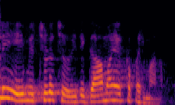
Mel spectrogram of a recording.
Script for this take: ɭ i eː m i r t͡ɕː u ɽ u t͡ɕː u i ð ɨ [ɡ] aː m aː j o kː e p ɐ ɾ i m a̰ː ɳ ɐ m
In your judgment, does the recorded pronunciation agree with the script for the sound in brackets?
yes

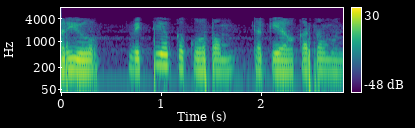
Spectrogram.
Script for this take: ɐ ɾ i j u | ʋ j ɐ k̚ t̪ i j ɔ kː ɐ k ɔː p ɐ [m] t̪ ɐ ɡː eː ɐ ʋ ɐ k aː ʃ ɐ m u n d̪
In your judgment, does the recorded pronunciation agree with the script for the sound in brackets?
yes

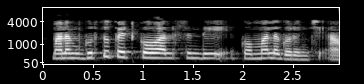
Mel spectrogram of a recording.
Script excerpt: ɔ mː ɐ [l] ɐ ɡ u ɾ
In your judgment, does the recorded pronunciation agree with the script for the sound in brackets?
yes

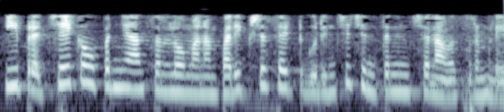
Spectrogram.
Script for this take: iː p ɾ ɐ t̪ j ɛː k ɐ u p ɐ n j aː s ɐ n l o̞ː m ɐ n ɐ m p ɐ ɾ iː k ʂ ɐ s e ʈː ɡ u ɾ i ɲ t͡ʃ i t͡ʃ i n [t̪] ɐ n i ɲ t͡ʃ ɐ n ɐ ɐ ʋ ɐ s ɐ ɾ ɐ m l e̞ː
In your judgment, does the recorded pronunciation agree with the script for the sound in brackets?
yes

